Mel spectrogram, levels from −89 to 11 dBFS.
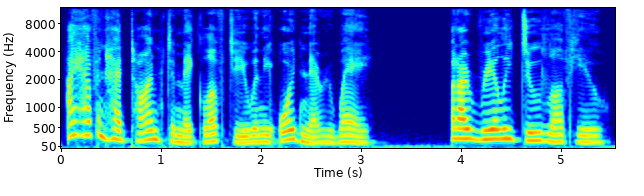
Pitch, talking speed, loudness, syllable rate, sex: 190 Hz, 205 wpm, -20 LUFS, 5.1 syllables/s, female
